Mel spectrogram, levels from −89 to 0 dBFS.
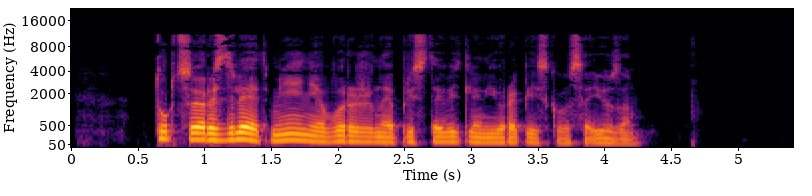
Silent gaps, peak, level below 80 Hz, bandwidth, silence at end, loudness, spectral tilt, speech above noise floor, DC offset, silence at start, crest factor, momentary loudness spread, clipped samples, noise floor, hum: none; -2 dBFS; -46 dBFS; 11.5 kHz; 1.15 s; -20 LUFS; -7 dB/octave; 68 dB; under 0.1%; 0.65 s; 18 dB; 13 LU; under 0.1%; -87 dBFS; none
